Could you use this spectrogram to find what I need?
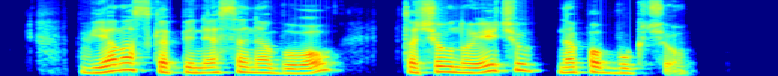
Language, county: Lithuanian, Vilnius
